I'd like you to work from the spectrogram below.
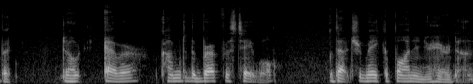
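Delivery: mock-polite, quiet, gentle delivery. Speaker retells what a man once told them; retelling quiet, polite advice. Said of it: "telling me very quietly and very politely".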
